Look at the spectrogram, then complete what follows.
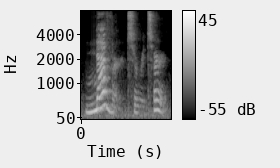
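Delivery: ordinary delivery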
